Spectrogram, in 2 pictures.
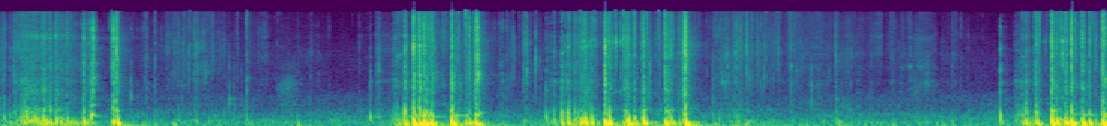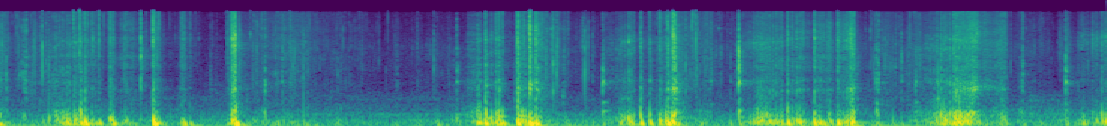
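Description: A blade shaves and scrapes a solid, dry black soap bar. Dry, rasping scraping and tearing strokes come in bursts, with a low, thuddy body and a few sharp, bright crackles, separated by quiet pauses.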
